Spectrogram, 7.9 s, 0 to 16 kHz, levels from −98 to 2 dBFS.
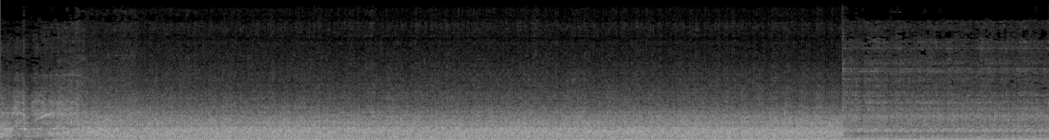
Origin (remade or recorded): recorded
